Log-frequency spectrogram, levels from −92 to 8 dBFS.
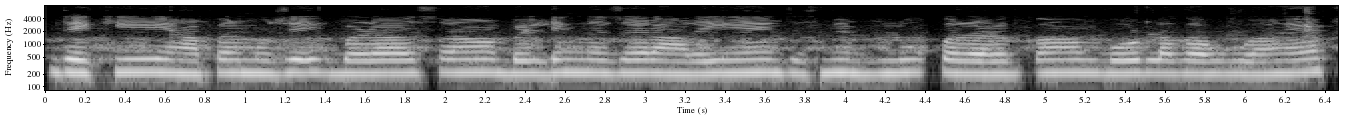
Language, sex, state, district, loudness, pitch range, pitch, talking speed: Hindi, female, Jharkhand, Jamtara, -15 LUFS, 205-220 Hz, 210 Hz, 175 wpm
